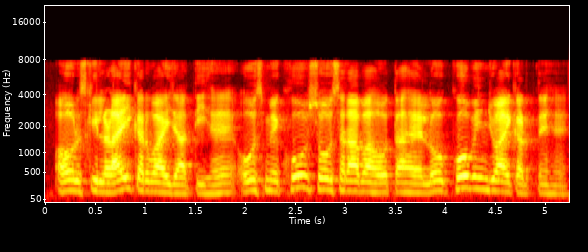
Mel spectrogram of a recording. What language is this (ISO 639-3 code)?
urd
